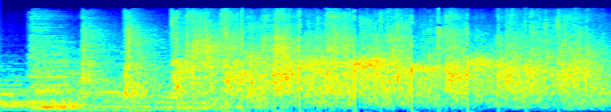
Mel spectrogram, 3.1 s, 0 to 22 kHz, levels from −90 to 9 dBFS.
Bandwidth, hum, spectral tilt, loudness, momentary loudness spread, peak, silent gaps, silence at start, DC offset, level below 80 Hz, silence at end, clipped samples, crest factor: 16.5 kHz; none; -1.5 dB/octave; -16 LUFS; 7 LU; -2 dBFS; none; 0 s; under 0.1%; -52 dBFS; 0 s; under 0.1%; 16 dB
